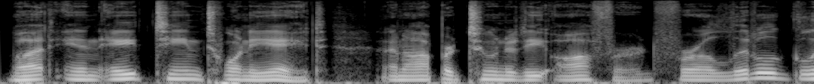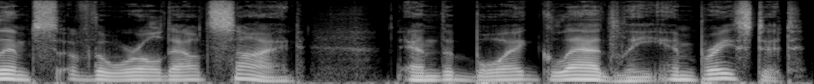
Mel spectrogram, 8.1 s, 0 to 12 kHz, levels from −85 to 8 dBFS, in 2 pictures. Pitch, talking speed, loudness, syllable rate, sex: 120 Hz, 160 wpm, -19 LUFS, 5.0 syllables/s, male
